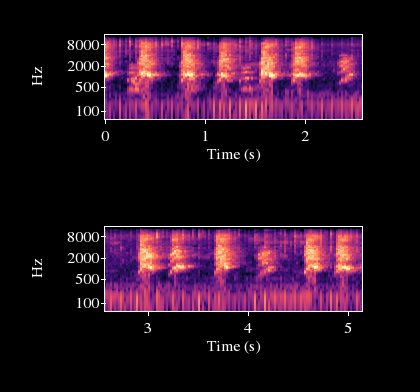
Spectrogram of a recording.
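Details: Playing American Bulldog producing rhythmic, airy, hissing huffs, about two per second, each burst short and rough, over a faint steady low hum.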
